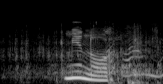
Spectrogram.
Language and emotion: Russian, neutral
